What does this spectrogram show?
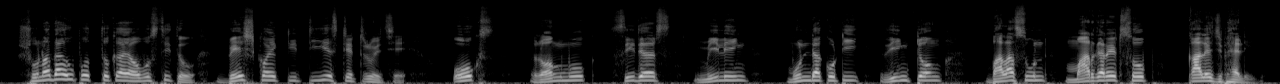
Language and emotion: Bengali, neutral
